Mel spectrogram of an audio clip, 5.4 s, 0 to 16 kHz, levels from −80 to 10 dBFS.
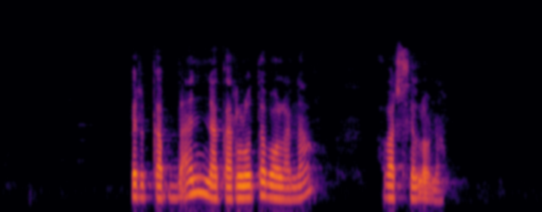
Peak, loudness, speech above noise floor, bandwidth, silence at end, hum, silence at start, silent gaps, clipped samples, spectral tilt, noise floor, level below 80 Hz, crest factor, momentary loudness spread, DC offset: -4 dBFS; -21 LUFS; 57 dB; 7.8 kHz; 1 s; none; 1.35 s; none; under 0.1%; -6.5 dB/octave; -77 dBFS; -66 dBFS; 20 dB; 11 LU; under 0.1%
